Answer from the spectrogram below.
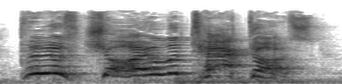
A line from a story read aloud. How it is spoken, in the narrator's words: roared Murkle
